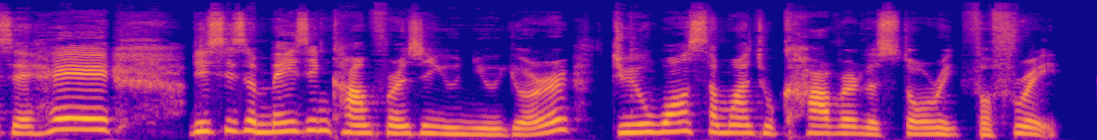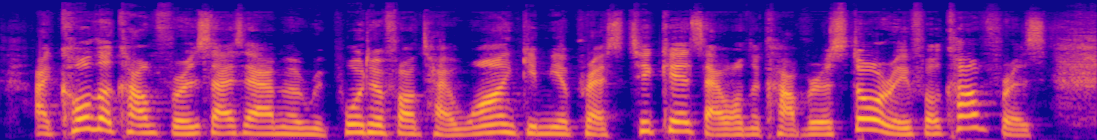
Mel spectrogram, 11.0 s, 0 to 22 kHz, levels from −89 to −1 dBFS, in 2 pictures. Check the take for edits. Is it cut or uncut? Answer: cut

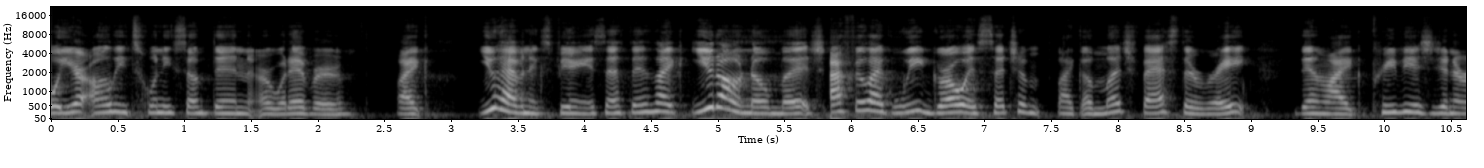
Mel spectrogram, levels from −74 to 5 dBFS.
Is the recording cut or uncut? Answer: cut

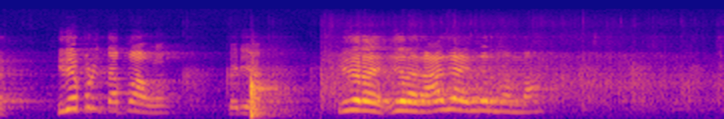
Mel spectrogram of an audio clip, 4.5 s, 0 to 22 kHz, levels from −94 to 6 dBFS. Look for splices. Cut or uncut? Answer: cut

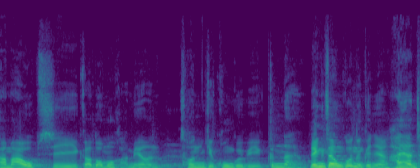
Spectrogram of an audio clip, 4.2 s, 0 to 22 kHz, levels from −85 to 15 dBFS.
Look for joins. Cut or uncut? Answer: cut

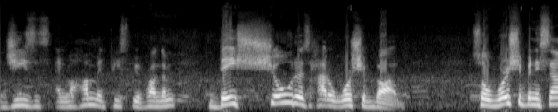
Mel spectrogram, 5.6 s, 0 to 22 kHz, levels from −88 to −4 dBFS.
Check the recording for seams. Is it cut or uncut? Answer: uncut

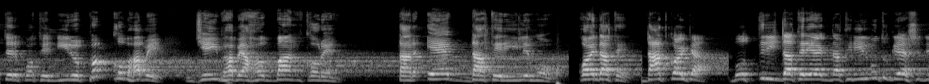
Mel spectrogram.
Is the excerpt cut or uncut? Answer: cut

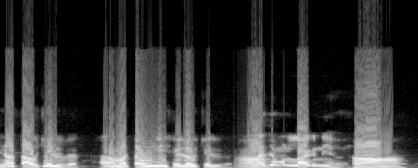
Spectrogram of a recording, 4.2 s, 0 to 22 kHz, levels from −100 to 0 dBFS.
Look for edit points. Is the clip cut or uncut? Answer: cut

